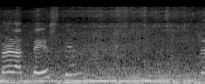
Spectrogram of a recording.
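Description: A motor vehicle engine running steadily, a low hum with a held tone, after a woman says a word at the start.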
